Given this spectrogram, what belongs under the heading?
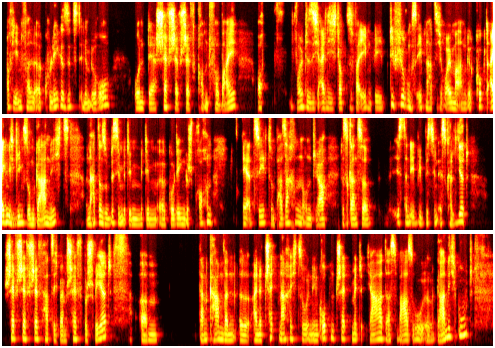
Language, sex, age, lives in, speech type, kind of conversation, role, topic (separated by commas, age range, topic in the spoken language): German, male, 30-34, Germany, conversation, podcast, guest, Was passiert bei Missverständnissen in SMS oder Chat?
